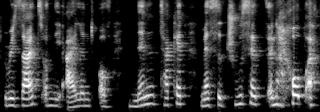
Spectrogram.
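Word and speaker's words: Nantucket: well I'm impressed and you said n tuck it exactly correct oh thank you so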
